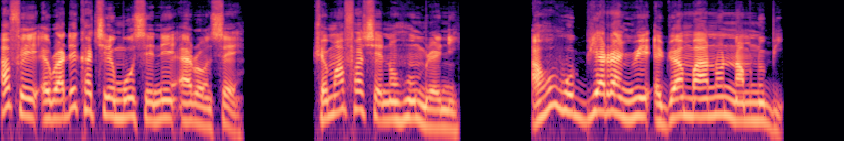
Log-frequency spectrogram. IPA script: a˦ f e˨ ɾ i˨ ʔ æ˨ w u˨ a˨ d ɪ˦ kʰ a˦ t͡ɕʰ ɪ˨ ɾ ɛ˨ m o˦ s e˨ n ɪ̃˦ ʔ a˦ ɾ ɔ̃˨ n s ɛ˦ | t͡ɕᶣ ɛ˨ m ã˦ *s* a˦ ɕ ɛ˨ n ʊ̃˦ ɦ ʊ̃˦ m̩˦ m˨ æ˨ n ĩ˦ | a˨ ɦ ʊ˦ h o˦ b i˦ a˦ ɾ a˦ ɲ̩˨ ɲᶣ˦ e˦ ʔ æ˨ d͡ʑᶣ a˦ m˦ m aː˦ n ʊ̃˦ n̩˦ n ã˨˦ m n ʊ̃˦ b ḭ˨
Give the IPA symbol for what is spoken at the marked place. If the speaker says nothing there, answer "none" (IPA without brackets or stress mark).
f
